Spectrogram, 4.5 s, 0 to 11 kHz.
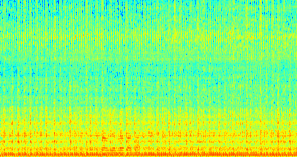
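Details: Suzuki GP100 two-stroke on a test rig, second test after float adjustment, run long enough to get fully hot; rapid dry ticking rattle over the idle burble; piston slap from expanded piston-to-bore clearance, rebore and new piston planned.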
